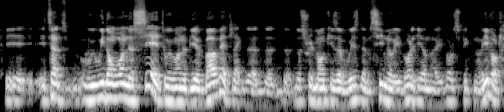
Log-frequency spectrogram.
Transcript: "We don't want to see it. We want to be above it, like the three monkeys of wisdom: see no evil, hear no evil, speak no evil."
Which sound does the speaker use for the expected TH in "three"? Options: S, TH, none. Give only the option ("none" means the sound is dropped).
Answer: S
